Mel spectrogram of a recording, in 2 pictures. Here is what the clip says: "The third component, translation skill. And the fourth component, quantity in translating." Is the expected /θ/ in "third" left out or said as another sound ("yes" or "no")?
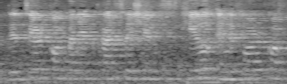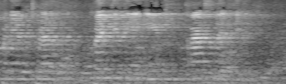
yes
